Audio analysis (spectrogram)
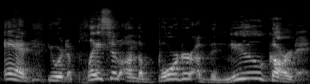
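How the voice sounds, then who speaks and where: A man's voice: sits high, wildly swooping pitch, brisk. A man reading a folktale aloud as a dutiful, timid old woman delivering messages. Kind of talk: storybook read-aloud.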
